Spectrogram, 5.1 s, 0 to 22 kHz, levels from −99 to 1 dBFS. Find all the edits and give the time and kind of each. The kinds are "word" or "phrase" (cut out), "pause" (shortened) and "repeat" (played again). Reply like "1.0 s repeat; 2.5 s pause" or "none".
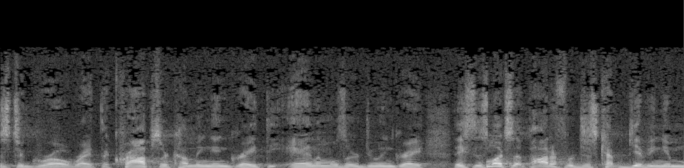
3.6 s word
